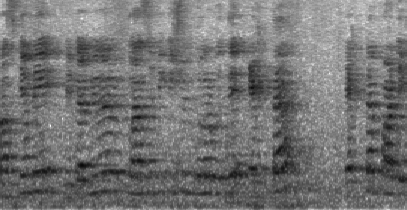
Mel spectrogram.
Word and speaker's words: determiner: এটা হলো ডিটারমিনার। একটা জিনিস মনে রাখিও, অনেকে স্টাইল করে উচ্চারণ করা দিয়া এটা কই ডিটারমাইনার, ডিটারমাইনার না, এটা হলো ডিটারমিনার, ডিটারমিনার।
